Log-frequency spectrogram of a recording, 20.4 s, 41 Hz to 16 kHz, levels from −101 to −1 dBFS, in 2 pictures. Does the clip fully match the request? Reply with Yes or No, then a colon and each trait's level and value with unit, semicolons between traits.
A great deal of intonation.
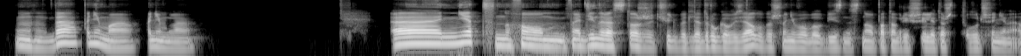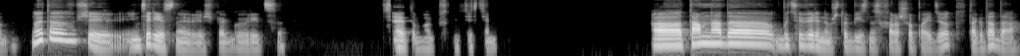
Yes: wide, 5.8 semitones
